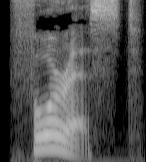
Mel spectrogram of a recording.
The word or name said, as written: Forest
